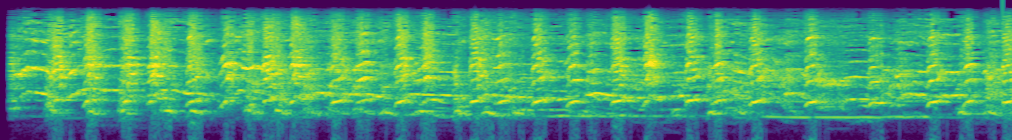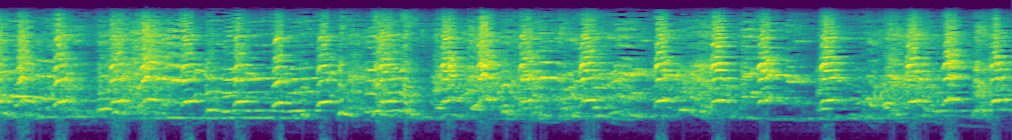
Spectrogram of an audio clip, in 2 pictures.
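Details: Nightly group howl by household dogs, including wolf hybrids Khan, Venus and Micah, shrill small black dog Taka, Dulce, and Pit/Boxer Scooby: dense overlapping wavering howls and yips, with sustained tones weaving through the chorus throughout.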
